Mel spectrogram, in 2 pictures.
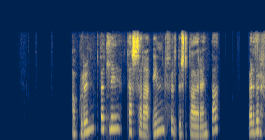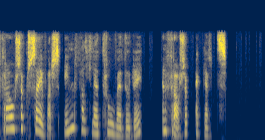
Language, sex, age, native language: Icelandic, female, 30-39, Icelandic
